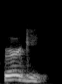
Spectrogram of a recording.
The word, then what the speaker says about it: Berge: So, Now there's one little tiny clarification, the pronunciation of my family name. It's Berge.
